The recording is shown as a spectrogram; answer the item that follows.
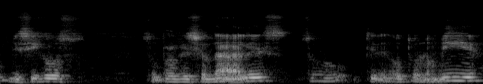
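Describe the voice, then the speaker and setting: A man at a very slow pace. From Peru, Ancash region (Santa province). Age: 60s. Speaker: engineer and teacher. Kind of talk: interview.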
